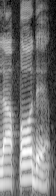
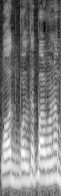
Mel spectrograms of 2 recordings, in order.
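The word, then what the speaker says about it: لَقَدْ: হাক্কল বলতে পারবো না, বলতে হবে লাকদে, কদে, কারণ দালটা হচ্ছে কলকলার হরফ।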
